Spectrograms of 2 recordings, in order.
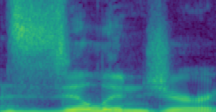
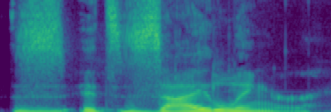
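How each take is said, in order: First: The first vowel sounds like the one in 'ill'. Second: The first vowel sounds like the one in 'eye'. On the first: The speaker calls it wrong. "It's not Zillinger" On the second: The speaker calls it right. "It's Zeilinger"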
